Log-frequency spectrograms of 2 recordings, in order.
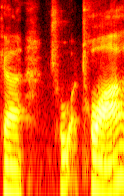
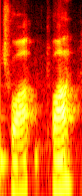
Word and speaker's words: Chua: Fong, by the way, his last name is pronounced like Chua, like if you're French, like number three, powerful number. If you're French, you can say Fong Chua, en deux trois, I was told.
